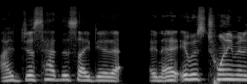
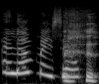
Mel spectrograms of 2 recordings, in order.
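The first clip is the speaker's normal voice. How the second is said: put-on very high, babyish little voice; 4 dB louder than usual. Retelling how a room was told to point at their chests: imitating a baby voice. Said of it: "in this baby voice".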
